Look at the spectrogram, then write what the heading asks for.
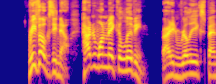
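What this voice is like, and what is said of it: Usual voice. Nothing is said of it.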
